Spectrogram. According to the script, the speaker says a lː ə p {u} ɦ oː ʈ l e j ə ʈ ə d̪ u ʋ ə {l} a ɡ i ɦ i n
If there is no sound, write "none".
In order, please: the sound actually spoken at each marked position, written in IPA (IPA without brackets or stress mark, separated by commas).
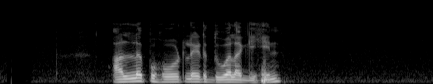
u, l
